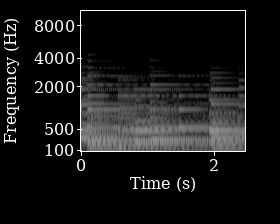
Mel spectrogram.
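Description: Slow, gentle instrumental piano music: chords struck every half second to a second, each ringing on and fading before the next.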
